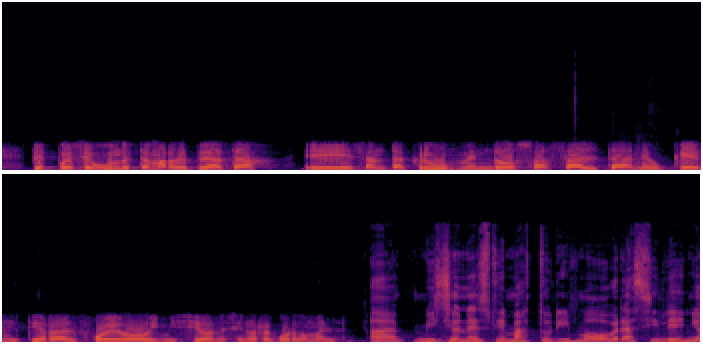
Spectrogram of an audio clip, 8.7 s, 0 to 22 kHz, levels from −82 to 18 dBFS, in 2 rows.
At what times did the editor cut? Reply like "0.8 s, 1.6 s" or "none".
1.8 s, 7.4 s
